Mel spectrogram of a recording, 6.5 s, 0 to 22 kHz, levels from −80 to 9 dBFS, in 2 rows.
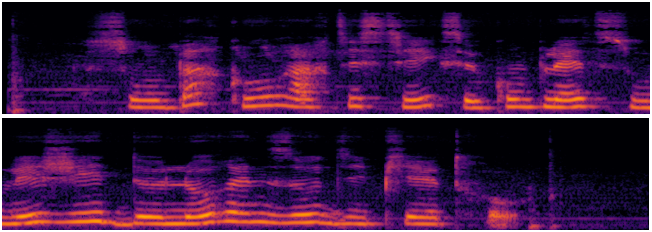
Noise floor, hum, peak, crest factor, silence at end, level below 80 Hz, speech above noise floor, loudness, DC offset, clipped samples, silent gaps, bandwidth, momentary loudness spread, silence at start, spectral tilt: -41 dBFS; none; -4 dBFS; 16 dB; 0.45 s; -62 dBFS; 23 dB; -19 LUFS; under 0.1%; under 0.1%; none; 15 kHz; 11 LU; 0.05 s; -4.5 dB/octave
